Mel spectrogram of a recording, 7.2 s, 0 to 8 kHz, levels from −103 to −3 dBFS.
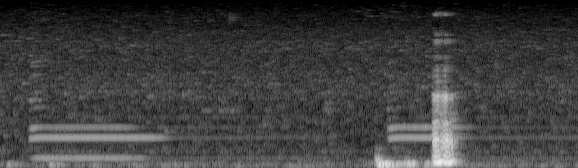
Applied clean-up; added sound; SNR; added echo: classical method log-MMSE.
